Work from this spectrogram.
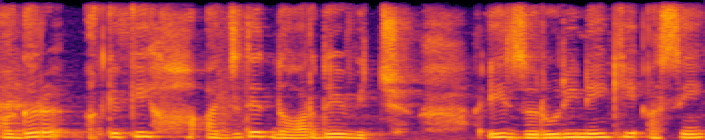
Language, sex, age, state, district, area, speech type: Punjabi, female, 30-45, Punjab, Mansa, urban, spontaneous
